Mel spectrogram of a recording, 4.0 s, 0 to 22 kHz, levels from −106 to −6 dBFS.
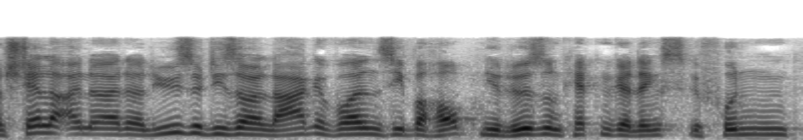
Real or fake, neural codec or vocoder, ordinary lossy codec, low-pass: fake; codec, 16 kHz, 1 kbps, X-Codec, WavLM features, trained on Multilingual LibriSpeech; none; 7.2 kHz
